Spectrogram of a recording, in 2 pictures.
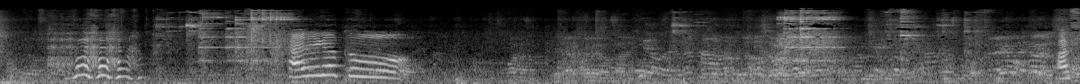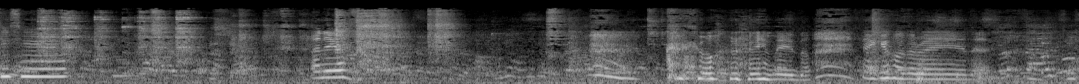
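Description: A young woman giggles close to a microphone.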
